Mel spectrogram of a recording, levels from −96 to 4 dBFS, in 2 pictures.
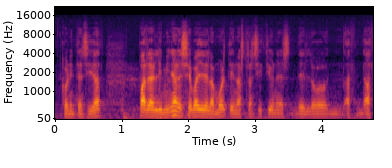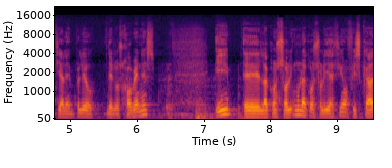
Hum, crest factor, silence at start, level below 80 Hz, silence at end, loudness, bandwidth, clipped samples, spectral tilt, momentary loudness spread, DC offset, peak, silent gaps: none; 20 dB; 0.1 s; -56 dBFS; 0 s; -27 LUFS; 16 kHz; under 0.1%; -4 dB/octave; 15 LU; under 0.1%; -6 dBFS; none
